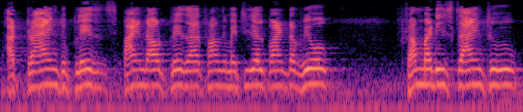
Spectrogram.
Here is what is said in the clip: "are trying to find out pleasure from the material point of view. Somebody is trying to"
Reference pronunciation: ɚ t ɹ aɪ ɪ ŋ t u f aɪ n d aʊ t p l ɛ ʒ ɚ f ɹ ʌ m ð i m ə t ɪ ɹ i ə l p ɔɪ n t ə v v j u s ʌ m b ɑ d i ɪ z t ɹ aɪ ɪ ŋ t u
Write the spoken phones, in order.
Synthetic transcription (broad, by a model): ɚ t ɹ aɪ ɪ ŋ t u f aɪ n d aʊ t p l ɛ s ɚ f ɹ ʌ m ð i m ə t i ɹ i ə l p ɔɪ n t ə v v j u s ʌ m b ɑ d i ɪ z t ɹ aɪ ɪ ŋ t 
